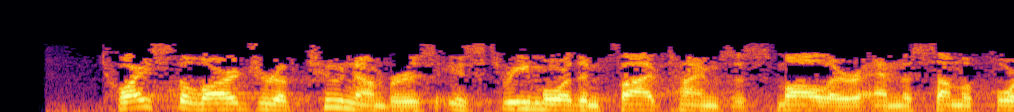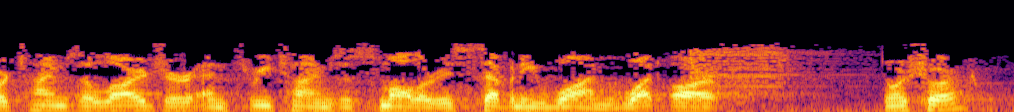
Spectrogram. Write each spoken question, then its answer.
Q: What are... North Shore?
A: 14 and 5.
